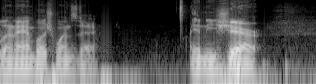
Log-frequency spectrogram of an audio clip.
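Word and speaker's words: Niger: So what happened was is that uh three three green berets were killed in an ambush Wednesday in Nishair. That's how you say it.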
